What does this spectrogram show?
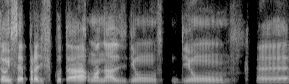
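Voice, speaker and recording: A man's voice with ordinary pitch variation, dry and close with no echo, over a quiet background. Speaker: security analyst presenting at conference. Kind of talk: conference talk. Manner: fast.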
